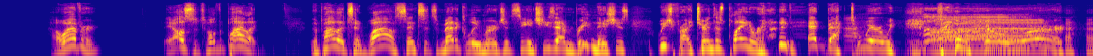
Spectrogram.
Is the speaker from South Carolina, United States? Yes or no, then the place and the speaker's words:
no; Washington, United States; I am from Washington.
